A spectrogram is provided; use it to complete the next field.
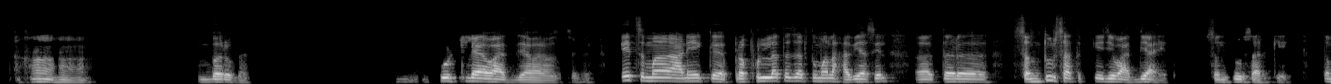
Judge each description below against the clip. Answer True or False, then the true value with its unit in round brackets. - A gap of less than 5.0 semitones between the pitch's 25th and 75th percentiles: False (5.3 semitones)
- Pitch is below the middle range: True (130 Hz)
